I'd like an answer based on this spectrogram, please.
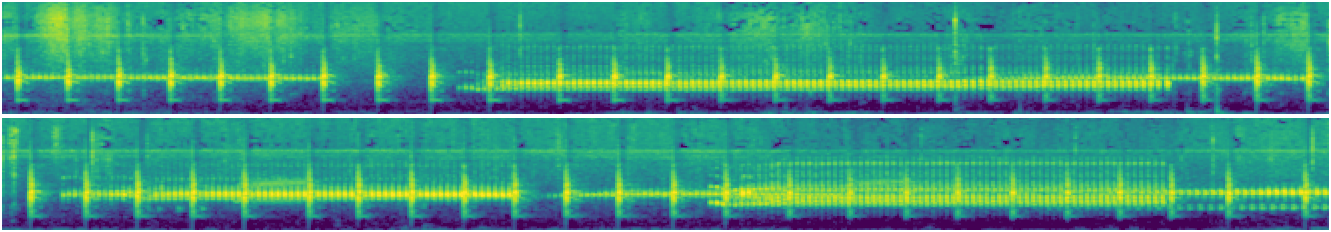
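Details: Frogs, toads and treefrogs calling in nature: a dense chorus of long buzzy trills that start and stop, overlaid with rapid knocking calls repeated several times a second.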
